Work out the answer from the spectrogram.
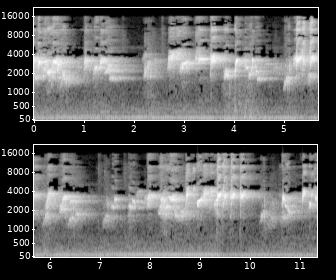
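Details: Kept red-whiskered bulbul from Đồng Nai singing: rich warbled phrases of quick slurred whistles, rising and falling, delivered in bursts separated by brief pauses, with a faint low hum underneath.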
